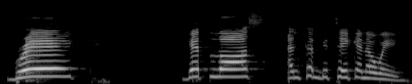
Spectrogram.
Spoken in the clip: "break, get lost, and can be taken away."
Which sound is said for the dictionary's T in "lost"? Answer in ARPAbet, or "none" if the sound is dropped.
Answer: T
